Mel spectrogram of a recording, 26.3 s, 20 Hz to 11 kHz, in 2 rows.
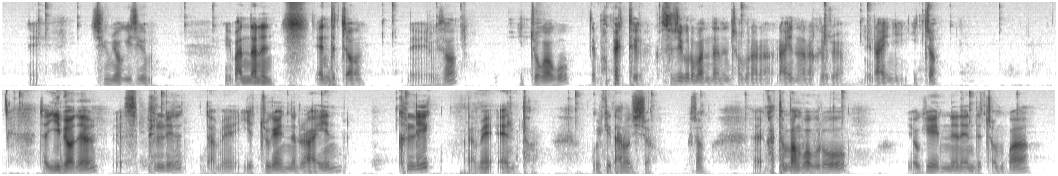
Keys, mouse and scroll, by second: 5.4 shift+right click, 10.0 space, 19.3 Return.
